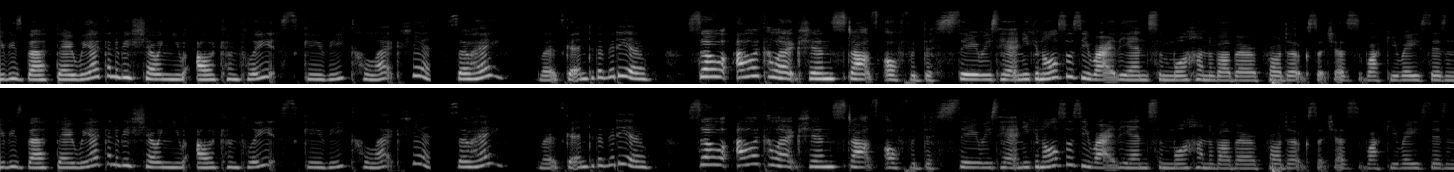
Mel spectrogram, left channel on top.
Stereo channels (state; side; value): quieter; right; 7.8 dB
